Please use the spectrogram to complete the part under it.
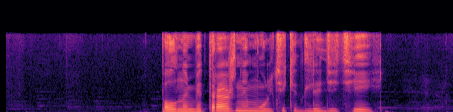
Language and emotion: Russian, neutral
